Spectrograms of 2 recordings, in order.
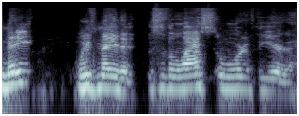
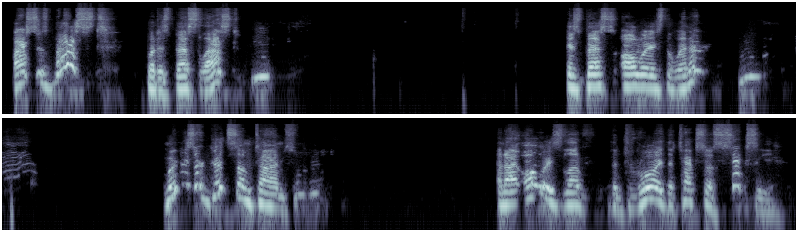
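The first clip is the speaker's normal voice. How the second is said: swooping, sing-song character voice, pitch swinging widely; 3 semitones higher than usual. Presenting an award as Master Yoda: Yoda voice. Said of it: "Master Yoda".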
